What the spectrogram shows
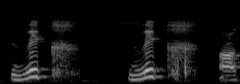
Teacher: Huruf kaf kat sini kaf dia ada sifat, okey, ada mati, ada tanda mati. Jadi sifat kaf ketika mati kita kena keluarkan sedikit angin. Okey, keluarkan angin, bunyi dia adalah zik.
